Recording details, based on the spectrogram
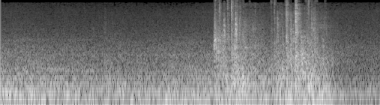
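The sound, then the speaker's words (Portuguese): The rear doors of vans on a ferry deck unlatch and swing open with a few sharp clanks and scraping rattles over a steady low rumble, fairly loud, with no voices. “As portas traseiras das vans se abrem.”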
